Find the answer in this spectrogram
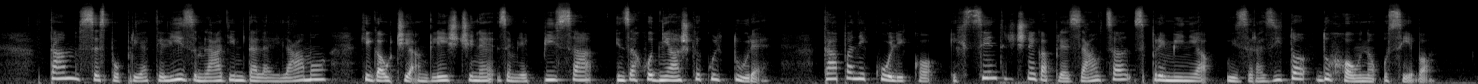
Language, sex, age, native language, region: Slovenian, female, 50-59, Slovenian, Carinthia region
